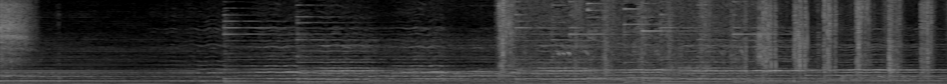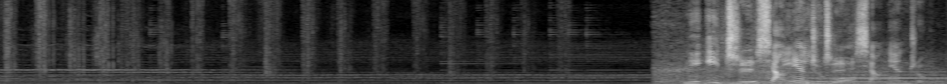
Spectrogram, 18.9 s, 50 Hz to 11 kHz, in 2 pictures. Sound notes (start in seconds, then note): 7.6 the rhythmic sound of bare feet pattering against the rough gravel; 18.0 Mandarin language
